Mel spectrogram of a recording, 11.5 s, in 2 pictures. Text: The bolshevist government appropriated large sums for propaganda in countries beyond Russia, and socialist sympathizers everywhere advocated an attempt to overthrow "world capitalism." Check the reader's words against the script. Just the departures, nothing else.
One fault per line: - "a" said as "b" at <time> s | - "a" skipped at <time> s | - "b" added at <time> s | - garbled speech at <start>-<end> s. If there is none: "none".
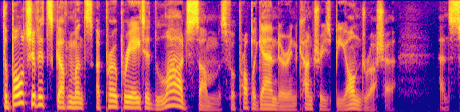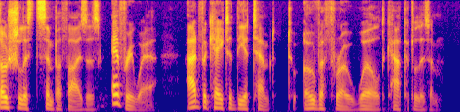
- "government" said as "governments" at 0.7 s
- "an" said as "the" at 8.7 s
